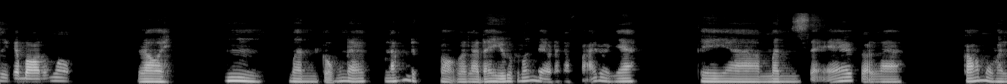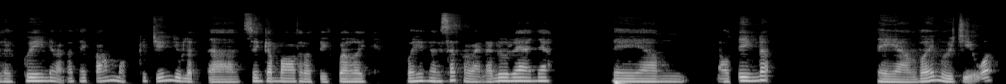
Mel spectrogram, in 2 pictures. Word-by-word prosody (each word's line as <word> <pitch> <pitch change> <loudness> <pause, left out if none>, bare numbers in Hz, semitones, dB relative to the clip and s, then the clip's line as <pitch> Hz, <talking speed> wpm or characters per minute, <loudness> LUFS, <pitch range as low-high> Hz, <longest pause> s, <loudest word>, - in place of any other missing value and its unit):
Singapore, 140 -3 +4
đúng 165 +5 -6
hông? 155 -2 -1 0.7
Rồi, 130 -1 +6 0.6
ừm, 170 -1 +4 0.4
mình 135 -2 +1
cũng 150 +2 -2
đã 135 -2 +2 0.2
nắm 145 +1 +2
được, 160 - -3 0.2
gọi 130 -2 0
và 120 - 0
là, 125 0 +1
đầy 125 +3 +2
được 130 - +4
cái - - -9
vấn 170 +3 0
đề 150 - 0
bạn 125 - -10
gặp 130 - -8
phải - - -4
rồi 160 - -1
nha. 140 +1 +2 0.7
Thì, 140 - +1 0.3
à, 125 0 +2
mình 130 0 +2 0.3
sẽ, - - -3 0.4
gọi - - 0
là, 120 0 0 0.6
có 140 +4 +4
một 155 - +1
vài 130 - 0
lời 130 0 -2
khuyên 160 0 +4
để 160 - 0
bạn - - -4
có 140 - -4
thể 155 - -2
có 145 +2 0
một 140 - -3 0.2
cái 160 - -5
chuyến 160 +4 +1
du 160 - +4
lịch, 130 -1 -1
à, 115 0 0
Singapore 145 -2 +1
thật 140 - -2
là 125 - +1
tuyệt 125 -1 -4
vời 130 -1 +3 0.4
với 140 +2 +3
cái 165 - +2
ngân 150 -2 +1
sách 190 +7 +1
mà 135 - -1
bạn 125 -1 -1
đã 130 - -1
đưa 160 +3 +4
ra 165 0 +6
nha. 165 0 +3 0.6
Thì 135 0 +5
ờm, 130 0 0 0.5
đầu 135 0 0
tiên 170 -1 +5
đó, 200 +2 +4 1.1
thì, 125 -3 +2
à, 115 -1 +1
với 145 +7 +4
10.000.000 140 -9 0
á, - - +3
140 Hz, 210 wpm, -24 LUFS, 130-155 Hz, 1.1 s, Rồi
